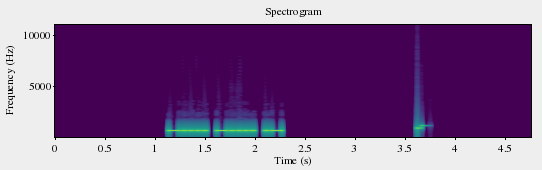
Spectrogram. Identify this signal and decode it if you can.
Morse code, heard as a keyed tone, about 34 wpm, 700 Hz. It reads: 66A
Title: All Cut Numbers - 3-Digit 35wpm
